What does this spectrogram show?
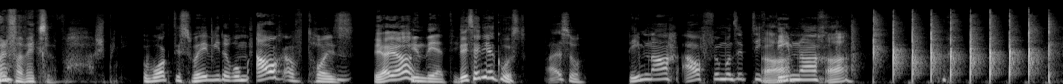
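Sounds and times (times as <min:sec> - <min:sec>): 
speech: 0:00.1 - 0:08.6
hand clapping: 0:08.4 - 0:10.6.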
